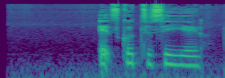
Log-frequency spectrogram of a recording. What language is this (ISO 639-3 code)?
eng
